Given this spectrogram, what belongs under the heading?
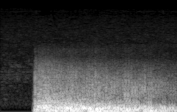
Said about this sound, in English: Instantly, on the thump of an explosion, I move out, my software calculating the likely origin of the missile.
